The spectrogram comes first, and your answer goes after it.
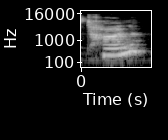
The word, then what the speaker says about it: TUN: our short name is ton the university network rhymes with fun we reach about 10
